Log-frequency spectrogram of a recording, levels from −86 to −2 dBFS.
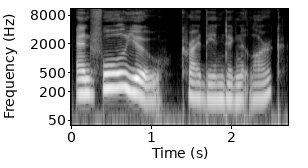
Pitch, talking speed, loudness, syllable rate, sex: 170 Hz, 155 wpm, -16 LUFS, 3.8 syllables/s, female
